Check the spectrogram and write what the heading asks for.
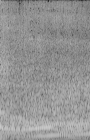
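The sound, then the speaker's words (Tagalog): A truck's heavy engine roars, its steady drone shifting slightly in pitch as it accelerates away for a couple of seconds, with no voices present. “Mabilis akong sumakay sa passenger seat at sinenyasan ko ang driver na paharurutin ng truck papalayo.”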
